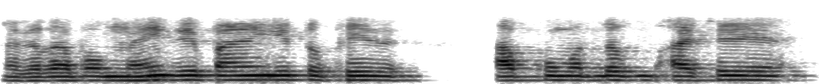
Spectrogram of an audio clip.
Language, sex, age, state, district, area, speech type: Hindi, male, 30-45, Uttar Pradesh, Ghazipur, rural, conversation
